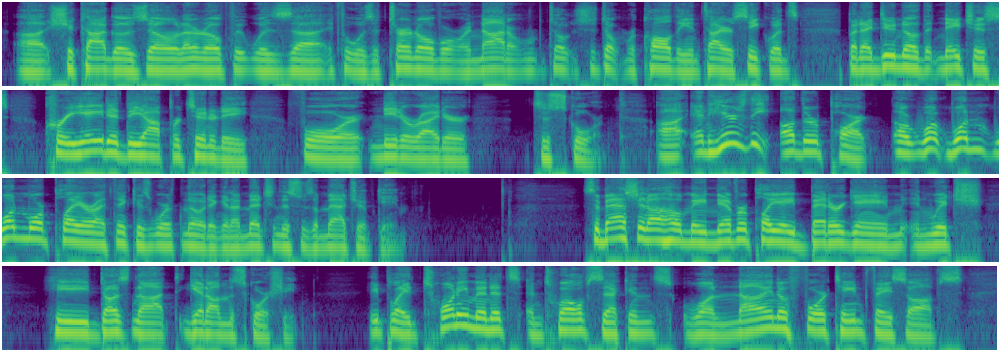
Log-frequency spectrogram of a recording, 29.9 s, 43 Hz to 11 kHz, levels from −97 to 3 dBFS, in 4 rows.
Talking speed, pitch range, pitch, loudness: 190 wpm, 120-160 Hz, 135 Hz, -19 LUFS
